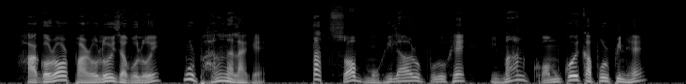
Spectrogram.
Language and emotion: Assamese, disgusted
